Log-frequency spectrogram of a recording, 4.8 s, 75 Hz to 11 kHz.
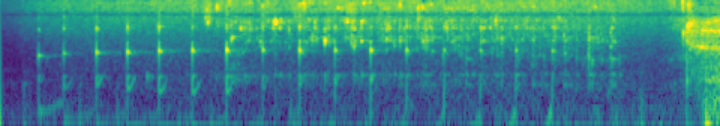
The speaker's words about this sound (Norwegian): Så i dag så skal vi til en vin som heter Cavalier Peppe Bianco di Bellona 2019. Eh, og er da på denne snodige Coda di Volpe Bianco-druen. Og eh, dette her er eh, Dette er første gang, så det skal vi se. Jeg skal helle oppi glasset her.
